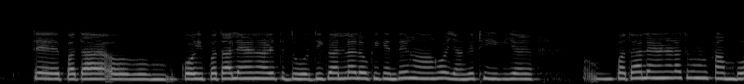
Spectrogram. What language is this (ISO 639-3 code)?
pan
